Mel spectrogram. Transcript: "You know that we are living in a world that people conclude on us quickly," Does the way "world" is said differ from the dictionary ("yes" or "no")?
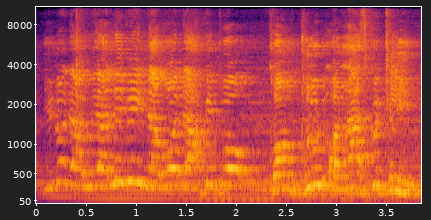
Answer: yes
